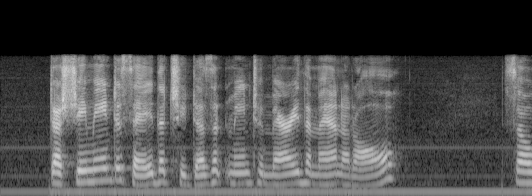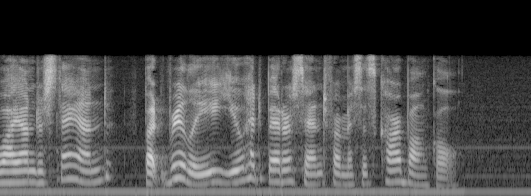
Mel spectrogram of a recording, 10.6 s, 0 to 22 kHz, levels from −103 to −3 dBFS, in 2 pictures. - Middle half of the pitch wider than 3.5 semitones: Yes, average, 4.0 semitones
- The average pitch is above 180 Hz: Yes, high, 190 Hz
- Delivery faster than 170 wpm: No, average, 150 wpm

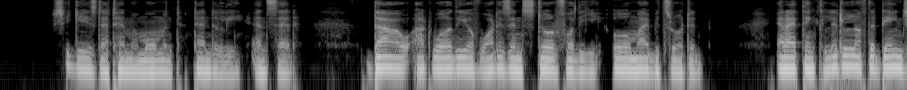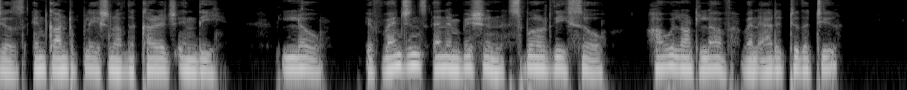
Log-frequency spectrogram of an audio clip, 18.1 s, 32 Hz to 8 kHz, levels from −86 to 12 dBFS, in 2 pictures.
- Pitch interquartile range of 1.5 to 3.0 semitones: Yes, narrow, 2.5 semitones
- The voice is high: No, low, 110 Hz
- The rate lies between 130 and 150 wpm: No, average, 175 wpm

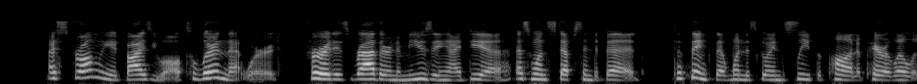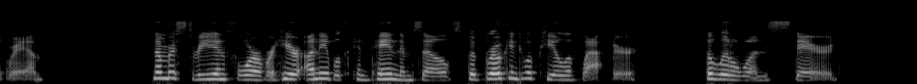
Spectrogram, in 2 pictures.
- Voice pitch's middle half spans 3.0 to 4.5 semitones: Yes, average, 3.5 semitones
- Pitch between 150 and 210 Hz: No, high, 230 Hz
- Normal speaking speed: Yes, average, 175 wpm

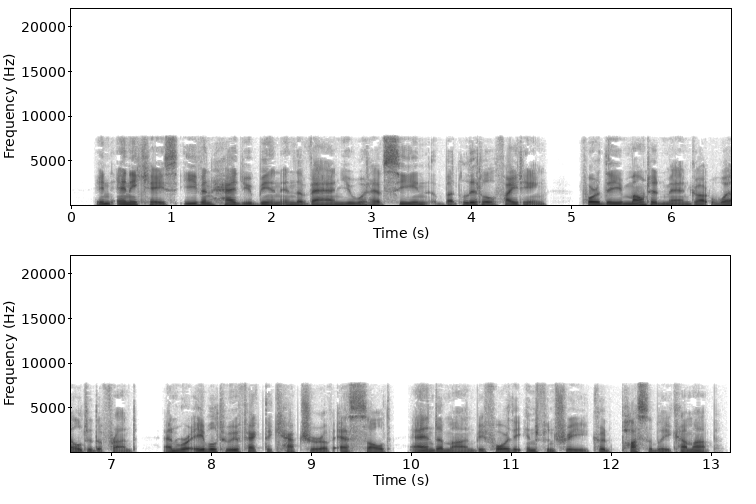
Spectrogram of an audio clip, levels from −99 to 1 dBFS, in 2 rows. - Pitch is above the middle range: No, very low, 90 Hz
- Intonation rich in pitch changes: Yes, wide, 5.8 semitones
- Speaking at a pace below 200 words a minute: No, fast, 205 wpm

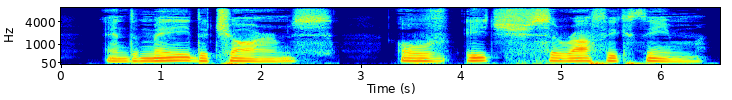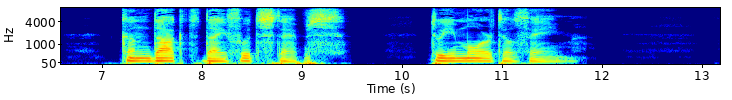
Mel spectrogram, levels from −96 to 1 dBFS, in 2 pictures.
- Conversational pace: No, slow, 65 wpm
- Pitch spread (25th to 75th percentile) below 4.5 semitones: Yes, narrow, 2.4 semitones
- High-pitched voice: No, low, 105 Hz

